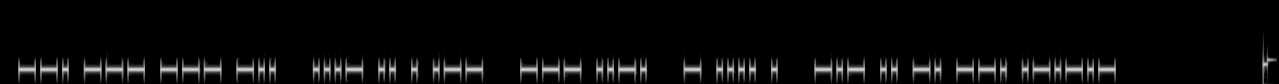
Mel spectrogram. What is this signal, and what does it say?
Morse code, heard as a keyed tone, about 22 wpm, 700 Hz. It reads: GOOD VIEW OF THE KING.
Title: Sentences from Top 1000 Words - Review Part 6 - 22wpm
